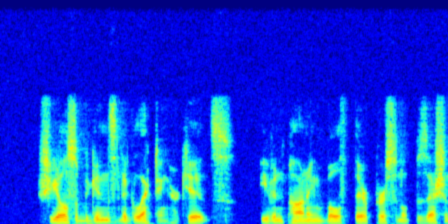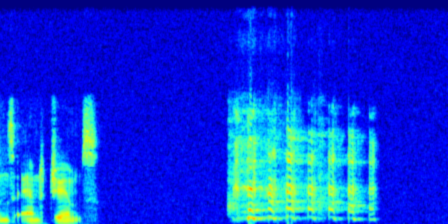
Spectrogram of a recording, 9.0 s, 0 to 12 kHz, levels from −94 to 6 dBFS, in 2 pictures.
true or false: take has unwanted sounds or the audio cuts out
true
